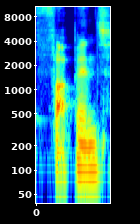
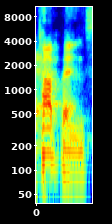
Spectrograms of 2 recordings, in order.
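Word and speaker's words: tuppence: use that, you know, is it fuppins? Is that how you say it? Like he's going to give the the pennies the pennies. Yeah, tuppens. That's the word.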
